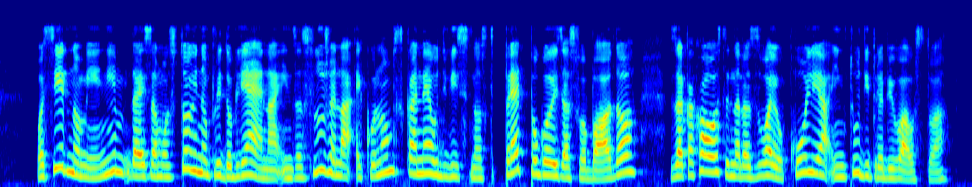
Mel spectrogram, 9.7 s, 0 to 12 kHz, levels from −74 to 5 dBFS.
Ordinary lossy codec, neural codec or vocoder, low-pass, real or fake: none; codec, 16 kHz, 4 kbps, FunCodec, trained on Chinese and English, 50 frames a second; 7.2 kHz; fake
